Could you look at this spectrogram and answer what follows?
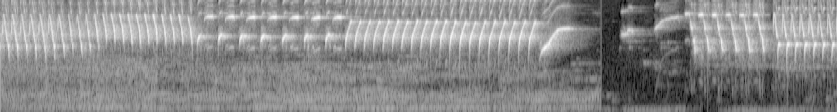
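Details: Long-singing canary used as a lure to set other canaries singing: fast rolling trills shifting between pitches, a short rising slur, a brief pause, then the rapid rolls resume.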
